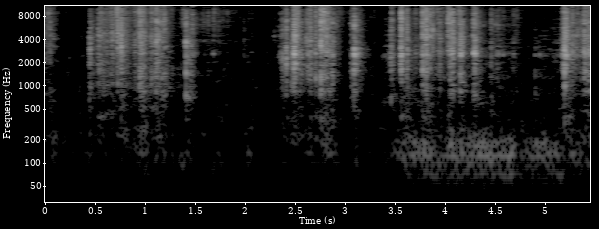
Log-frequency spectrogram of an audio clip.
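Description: A hand-sized chunk of solid white dry bar soap, held in one hand over a pile of soap shavings, is scraped and cut with a metal blade. The result is a run of quick, crunchy, bright flaking scrapes with dry clicks and crackles that stop sharply, with a faint low rumble in between.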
